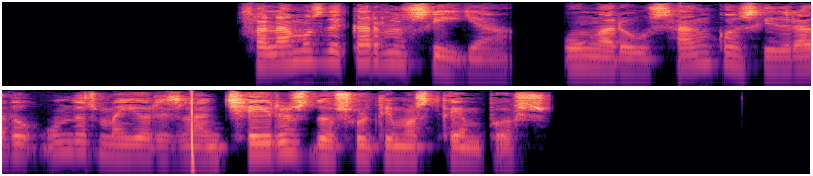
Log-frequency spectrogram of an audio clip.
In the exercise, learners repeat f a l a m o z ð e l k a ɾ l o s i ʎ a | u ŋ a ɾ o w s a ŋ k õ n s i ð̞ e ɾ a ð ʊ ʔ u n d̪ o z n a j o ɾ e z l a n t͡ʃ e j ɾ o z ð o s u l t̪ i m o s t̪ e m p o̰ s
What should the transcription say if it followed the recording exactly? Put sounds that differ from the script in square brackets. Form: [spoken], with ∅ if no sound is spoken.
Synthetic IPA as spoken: f a l a m o z ð e [∅] k a ɾ l o s i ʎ a | u ŋ a ɾ o w s a ŋ k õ n s i ð̞ e ɾ a ð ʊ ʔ u n d̪ o z [m] a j o ɾ e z l a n t͡ʃ e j ɾ o z ð o s u l t̪ i m o s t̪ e m p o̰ s

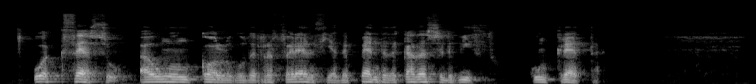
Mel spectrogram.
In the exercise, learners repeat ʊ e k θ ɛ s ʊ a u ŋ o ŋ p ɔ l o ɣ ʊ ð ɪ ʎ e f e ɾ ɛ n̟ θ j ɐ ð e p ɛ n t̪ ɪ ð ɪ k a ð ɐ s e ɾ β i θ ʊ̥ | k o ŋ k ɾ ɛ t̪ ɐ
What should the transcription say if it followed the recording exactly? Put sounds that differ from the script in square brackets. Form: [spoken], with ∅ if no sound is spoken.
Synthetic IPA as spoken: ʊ [a] k θ ɛ s ʊ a u ŋ o ŋ [k] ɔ l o ɣ ʊ ð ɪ [r] e f e ɾ ɛ n̟ θ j ɐ ð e p ɛ n [d̪] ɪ ð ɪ k a ð ɐ s e ɾ β i θ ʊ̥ | k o ŋ k ɾ ɛ t̪ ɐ

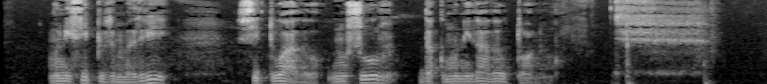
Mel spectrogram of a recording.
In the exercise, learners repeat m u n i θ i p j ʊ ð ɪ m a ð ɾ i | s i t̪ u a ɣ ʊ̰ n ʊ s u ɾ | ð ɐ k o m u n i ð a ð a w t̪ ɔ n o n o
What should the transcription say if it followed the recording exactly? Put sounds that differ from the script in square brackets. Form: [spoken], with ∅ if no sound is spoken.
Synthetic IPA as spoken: m u n i θ i p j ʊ ð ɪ m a ð ɾ i | s i t̪ u a [ð] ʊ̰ n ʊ s u ɾ | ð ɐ k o m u n i ð a ð a w t̪ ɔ n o [m] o

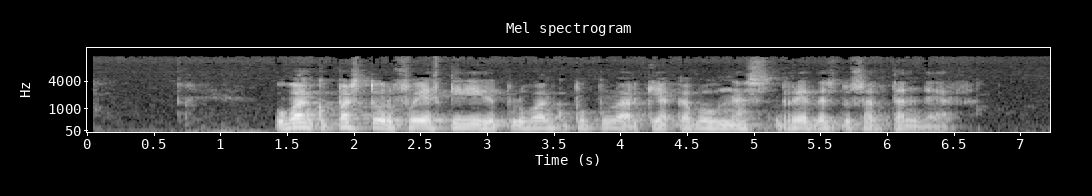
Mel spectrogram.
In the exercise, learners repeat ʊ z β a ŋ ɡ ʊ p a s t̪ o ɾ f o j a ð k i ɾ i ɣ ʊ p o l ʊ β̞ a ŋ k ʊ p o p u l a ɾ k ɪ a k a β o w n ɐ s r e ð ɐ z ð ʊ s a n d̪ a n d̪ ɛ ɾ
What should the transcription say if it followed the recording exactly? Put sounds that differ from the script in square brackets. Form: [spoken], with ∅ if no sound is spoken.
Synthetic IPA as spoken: ʊ [∅] β a ŋ [k] ʊ p a s t̪ o ɾ f o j a ð k i ɾ i [ð] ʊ p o l ʊ β̞ a ŋ k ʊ p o p u l a ɾ k ɪ a k a β o w n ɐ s r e ð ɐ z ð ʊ s a n [t̪] a n d̪ ɛ ɾ

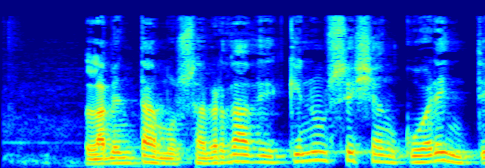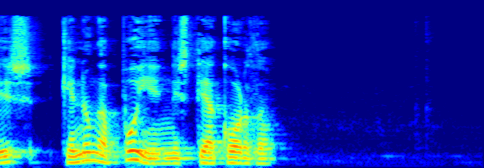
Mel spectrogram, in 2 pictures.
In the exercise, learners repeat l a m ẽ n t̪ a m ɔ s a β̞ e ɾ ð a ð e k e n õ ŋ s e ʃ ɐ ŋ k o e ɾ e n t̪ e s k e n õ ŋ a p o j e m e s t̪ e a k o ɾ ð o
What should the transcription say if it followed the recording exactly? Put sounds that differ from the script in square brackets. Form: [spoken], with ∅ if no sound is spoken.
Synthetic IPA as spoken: l a m ẽ n t̪ a m [o] s a β̞ e ɾ ð a ð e k e n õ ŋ s e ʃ [a] ŋ k o e ɾ e n t̪ e s k e n õ ŋ a p o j e [ŋ] e s t̪ e a k o ɾ ð o

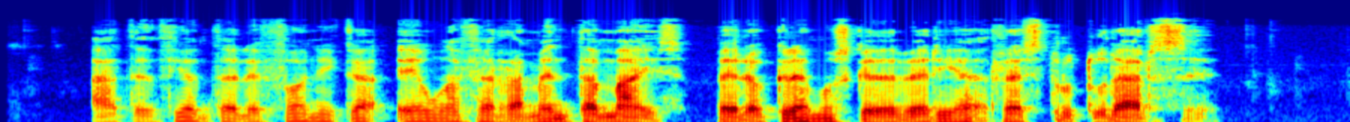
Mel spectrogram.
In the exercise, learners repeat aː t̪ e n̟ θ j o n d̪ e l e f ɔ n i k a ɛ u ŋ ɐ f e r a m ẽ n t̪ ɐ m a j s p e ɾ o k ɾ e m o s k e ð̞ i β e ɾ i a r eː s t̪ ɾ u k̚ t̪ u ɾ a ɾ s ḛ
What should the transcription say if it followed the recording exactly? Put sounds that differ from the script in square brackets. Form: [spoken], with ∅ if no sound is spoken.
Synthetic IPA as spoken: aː t̪ e n̟ θ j o n [t̪] e l e f ɔ n i k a ɛ u ŋ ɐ f e r a m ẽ n t̪ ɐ m a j s p e ɾ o k ɾ e m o s k e ð̞ [e] β e ɾ i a r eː s t̪ ɾ u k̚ t̪ u ɾ a ɾ s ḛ

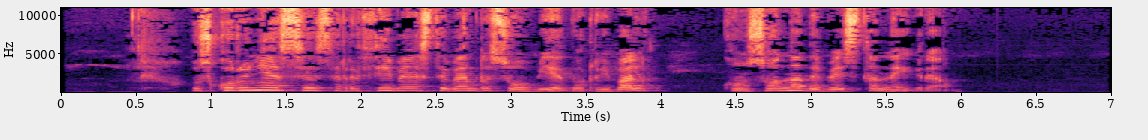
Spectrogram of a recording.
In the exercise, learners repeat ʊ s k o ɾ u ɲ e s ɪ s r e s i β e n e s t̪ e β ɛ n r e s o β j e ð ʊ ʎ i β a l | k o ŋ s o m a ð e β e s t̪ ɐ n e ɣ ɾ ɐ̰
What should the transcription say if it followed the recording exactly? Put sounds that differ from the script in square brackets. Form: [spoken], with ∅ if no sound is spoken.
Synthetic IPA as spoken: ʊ s k o ɾ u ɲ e s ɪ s r e [θ] i β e [ŋ] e s t̪ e β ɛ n r e s o β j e ð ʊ [r] i β a l | k o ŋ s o [n] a ð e β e s t̪ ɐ n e ɣ ɾ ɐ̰

